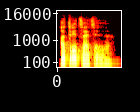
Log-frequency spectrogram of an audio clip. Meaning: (adverb) 1. negatively 2. adversely; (adjective) short neuter singular of отрица́тельный (otricátelʹnyj)
- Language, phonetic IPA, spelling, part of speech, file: Russian, [ɐtrʲɪˈt͡satʲɪlʲnə], отрицательно, adverb / adjective, Ru-отрицательно.ogg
